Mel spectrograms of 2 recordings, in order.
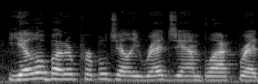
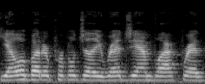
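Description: First: It is said at a slow pace. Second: It is said at a quick pace.

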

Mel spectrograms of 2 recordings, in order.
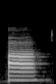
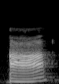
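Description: First: The pitch stays high and level. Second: The pitch rises from middle to high.

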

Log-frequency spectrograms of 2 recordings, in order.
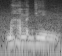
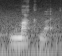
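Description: First: The word has three syllables ending in -im. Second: The word has two syllables ending in -mud. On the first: This is how another person pronounced it. The speaker calls it wrong. "The way that he pronounced it is Muhammadim" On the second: This is how the word is actually pronounced. The speaker calls it right. "is actually pronounced Mahmud"

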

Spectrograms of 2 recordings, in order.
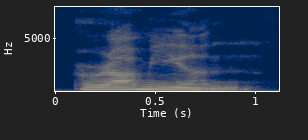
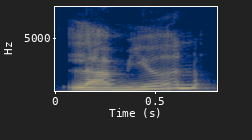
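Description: First: The word begins with an R sound. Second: The word begins with an L sound. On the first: "the real can be pronounced as L and R" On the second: "the real can be pronounced as L and R"

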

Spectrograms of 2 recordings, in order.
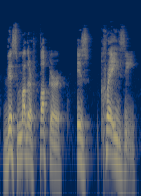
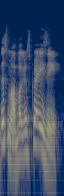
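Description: First: It is said in a grave, serious tone. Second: It is said in a light, joking tone. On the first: The remark sounds like a serious accusation. "they'll say it like this. ... They're making it sound worse than it is" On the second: The remark was a casual joke. "Maybe I was on a live stream joking around being like"

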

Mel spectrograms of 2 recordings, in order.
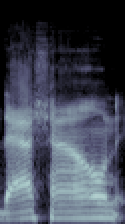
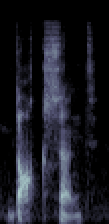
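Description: First: The word is said with an anglicized pronunciation. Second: The word is said with a German pronunciation. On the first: The speaker calls it wrong. "It's not Dachshund" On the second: The speaker calls it right. "It's Dachshund"

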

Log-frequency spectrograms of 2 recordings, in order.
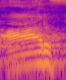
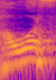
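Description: First: The word starts with a vowel, no h sound. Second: The word starts with an audible h sound. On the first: The speaker calls it right. "आर्स आहे ते" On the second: The speaker calls it wrong. "हवर्स नाही"

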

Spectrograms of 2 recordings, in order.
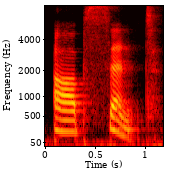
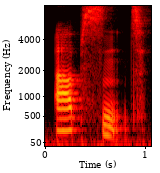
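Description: First: The second vowel is a full, unreduced vowel. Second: The second vowel is a reduced schwa. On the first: The speaker calls it wrong. "rather than absent" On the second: The speaker calls it right. "The second vowel in the word absent is pronounced as a schwa. So we have absent"

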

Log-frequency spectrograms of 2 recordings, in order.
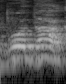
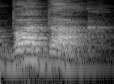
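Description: First: The first vowel sounds like o. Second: The first vowel sounds like a. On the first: The speaker calls it wrong. "Він не Бодак" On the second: The speaker calls it right. "а Бадак"

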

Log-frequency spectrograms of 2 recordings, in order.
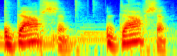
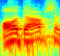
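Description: First: The first vowel is weak and barely pronounced. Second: The first vowel is pronounced fully and precisely. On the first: The speaker calls it right. "아주 약하게 뭐, 으로 발음하셔도 상관없거든요" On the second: The speaker calls it wrong. "너무 adoption 하시지 할 필요는 없다라는 거예요"

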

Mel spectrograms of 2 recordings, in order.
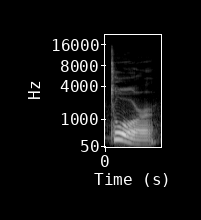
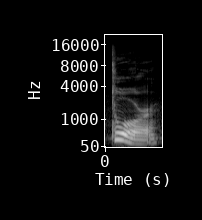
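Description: First: It is said with an American accent. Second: The same.

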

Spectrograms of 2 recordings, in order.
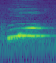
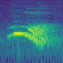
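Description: First: The pitch stays high and level. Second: The pitch falls sharply from high to low.

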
